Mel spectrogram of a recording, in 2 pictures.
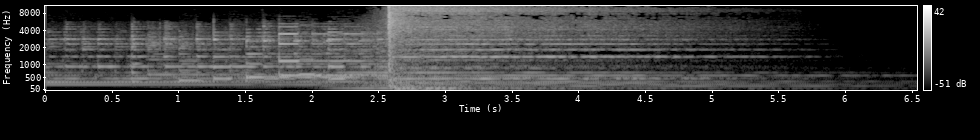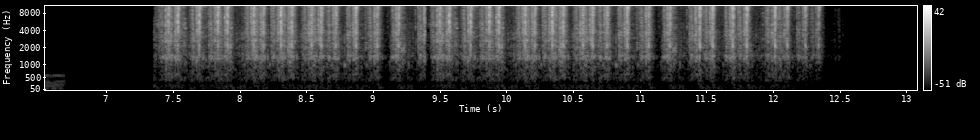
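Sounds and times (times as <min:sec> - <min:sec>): typewriter keystrokes clacking: 0:07.4 - 0:12.5.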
